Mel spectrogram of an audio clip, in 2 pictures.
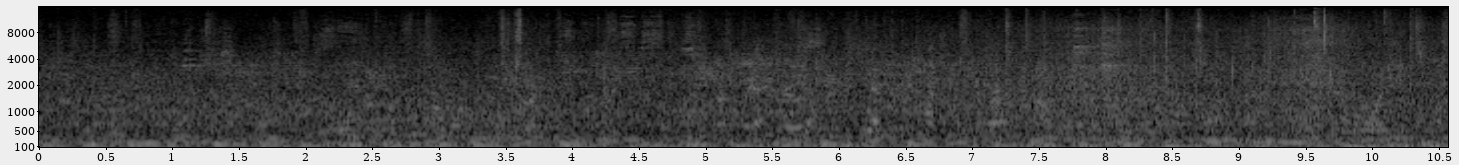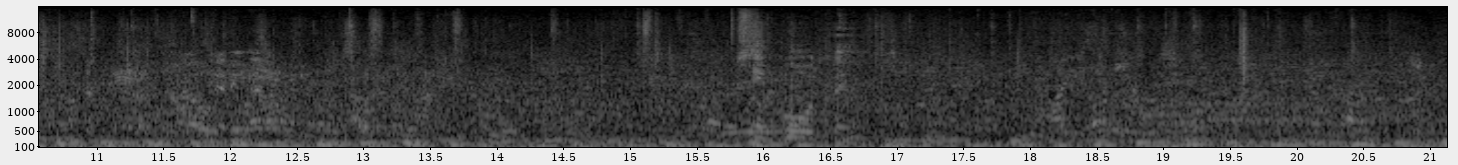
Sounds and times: Traffic 0:00.0 - 0:21.1
people walking past 0:00.0 - 0:21.1

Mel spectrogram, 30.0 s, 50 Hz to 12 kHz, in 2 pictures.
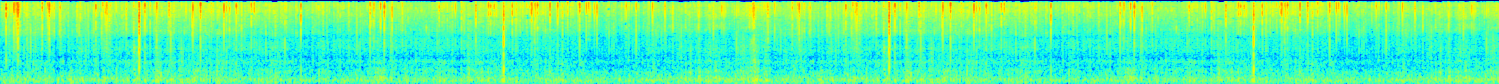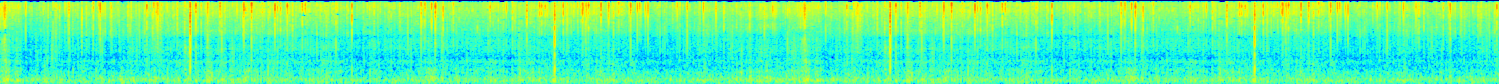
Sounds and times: Campfire crackling 0:00.0 - 0:29.9

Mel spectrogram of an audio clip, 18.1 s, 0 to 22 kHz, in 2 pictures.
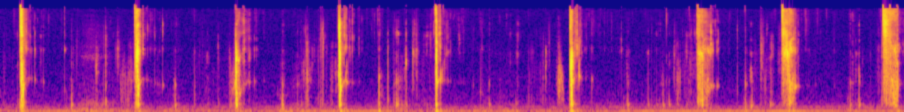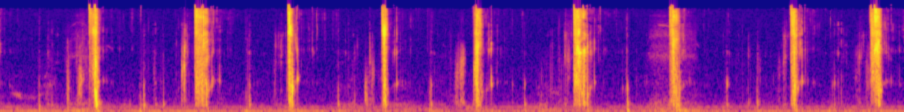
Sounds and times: Lollipop Licking 0:06.7 - 0:08.0
Lollipop Licking 0:08.8 - 0:16.0
Lollipop Licking 0:16.8 - 0:18.0

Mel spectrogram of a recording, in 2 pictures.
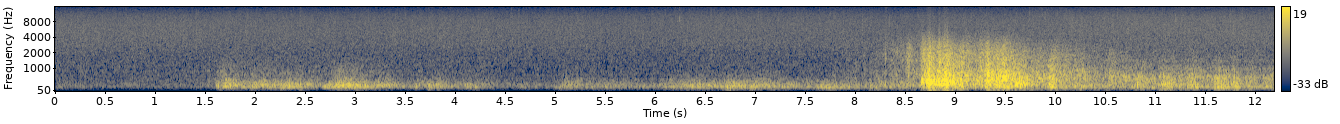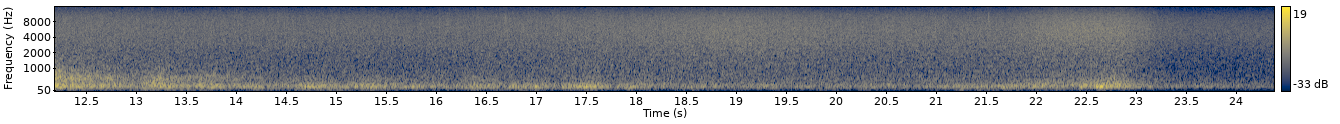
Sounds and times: Trees swaying in wind 0:00.0 - 0:24.3
rain splashing 0:00.0 - 0:24.3
progressively louder sequences of thunder 0:07.7 - 0:14.0

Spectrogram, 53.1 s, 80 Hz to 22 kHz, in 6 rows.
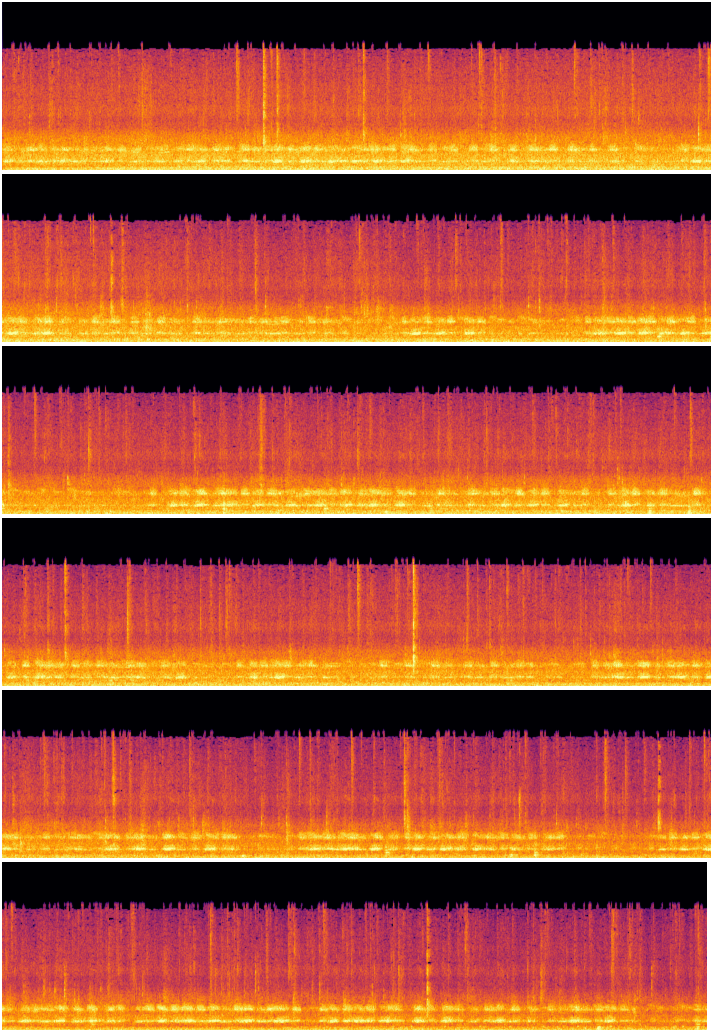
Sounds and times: Frogs in the Ricefields 0:00.0 - 0:53.1
Rain decreasing 0:00.0 - 0:53.1

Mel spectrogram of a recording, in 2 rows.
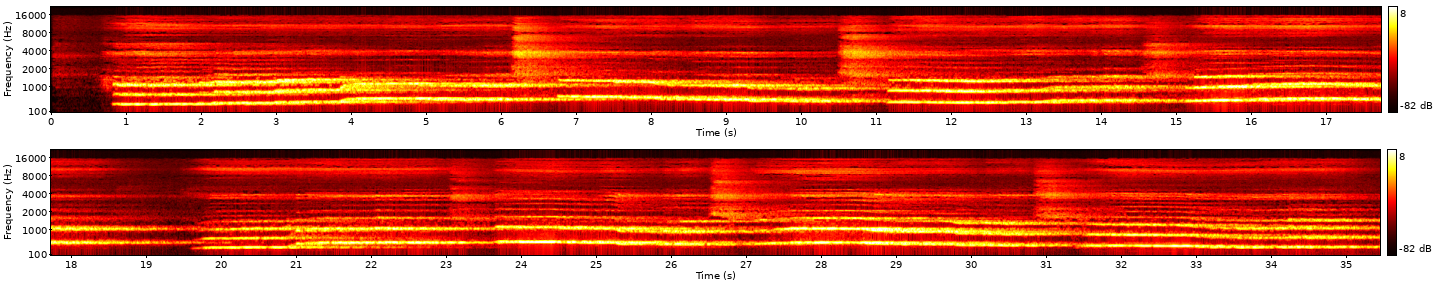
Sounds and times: ghost sings to her baby 0:00.8 - 0:35.4

